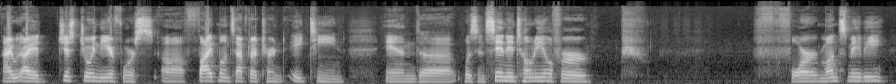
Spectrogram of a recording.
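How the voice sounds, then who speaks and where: Gravelly fifty-year-old man, fairly high voice. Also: fairly even intonation, slow, fairly bright tone. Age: 50s. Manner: rambling, laughs often. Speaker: host. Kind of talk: casual livestream chat.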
